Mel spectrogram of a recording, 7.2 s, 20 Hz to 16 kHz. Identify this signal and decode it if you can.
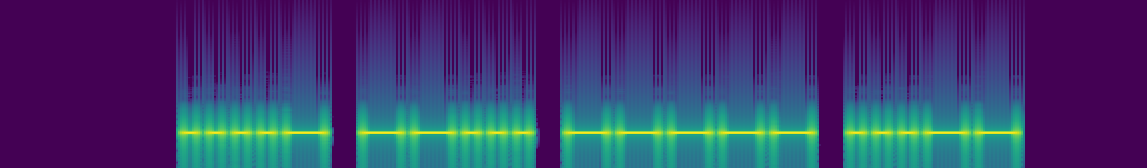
Morse code, heard as a keyed tone, about 15 wpm, 700 Hz. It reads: 4703
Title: Numbers - 4-Digit 15wpm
